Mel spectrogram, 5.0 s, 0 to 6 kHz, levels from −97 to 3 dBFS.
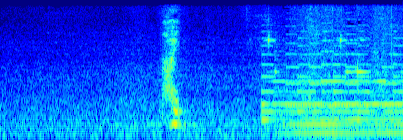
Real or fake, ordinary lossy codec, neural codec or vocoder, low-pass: real; none; none; 5.4 kHz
